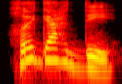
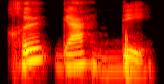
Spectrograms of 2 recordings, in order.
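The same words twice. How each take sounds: First: Regarder ending in an open "ey", no R sound; silent final R. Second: Regarder very slowly in three separate beats, final R silent; syllable by syllable. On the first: Teacher shows students the silent ending, final R dropped in regarder. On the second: Teacher models regarder for students, slow split syllables with silent R. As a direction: break it up: re, gar, dé for regarder. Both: Shown as a demonstration. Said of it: "eu falo apenas".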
